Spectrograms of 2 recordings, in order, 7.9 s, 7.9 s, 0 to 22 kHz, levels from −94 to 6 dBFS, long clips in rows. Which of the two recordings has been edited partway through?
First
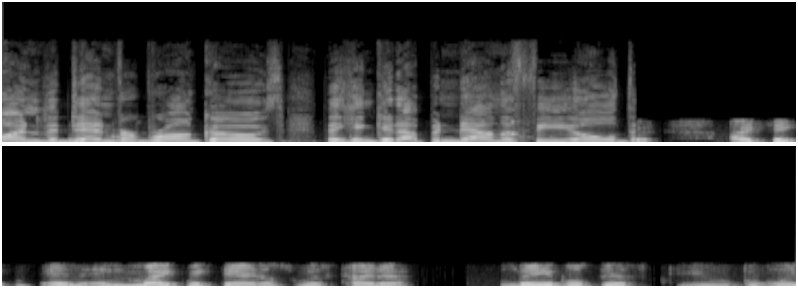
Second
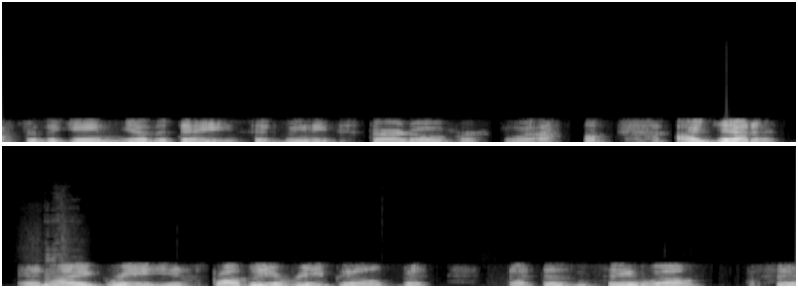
first; 1 cut; at 3.1 s

